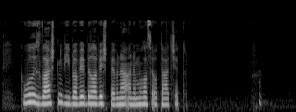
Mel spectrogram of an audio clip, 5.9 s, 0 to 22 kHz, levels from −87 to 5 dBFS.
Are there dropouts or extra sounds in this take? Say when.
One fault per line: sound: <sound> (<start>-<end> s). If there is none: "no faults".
sound: laugh (5.0-5.5 s)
